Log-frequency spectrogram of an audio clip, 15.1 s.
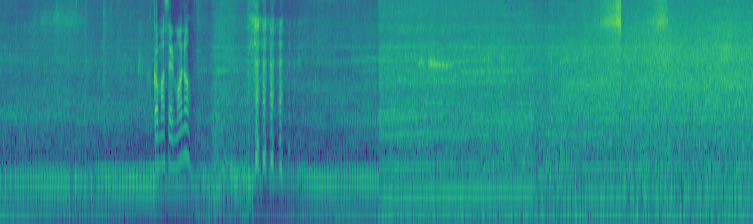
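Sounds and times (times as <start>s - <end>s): motorcycle engine running: 0.0s - 3.0s, 5.2s - 12.4s
wind rush: 10.2s - 15.0s.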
